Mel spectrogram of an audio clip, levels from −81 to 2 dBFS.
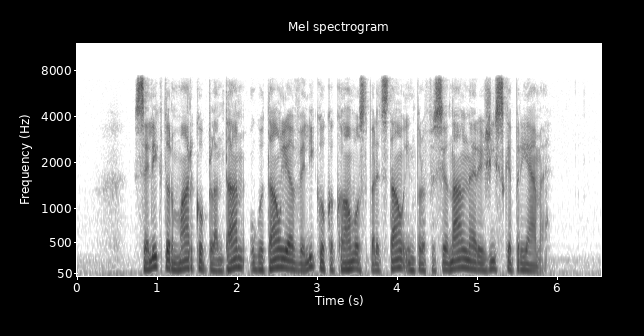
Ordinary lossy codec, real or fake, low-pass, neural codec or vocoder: none; real; 7.2 kHz; none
